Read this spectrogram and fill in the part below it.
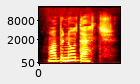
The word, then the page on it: waapinuutaahch: Chisasibi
